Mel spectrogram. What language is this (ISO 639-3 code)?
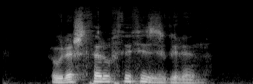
kab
